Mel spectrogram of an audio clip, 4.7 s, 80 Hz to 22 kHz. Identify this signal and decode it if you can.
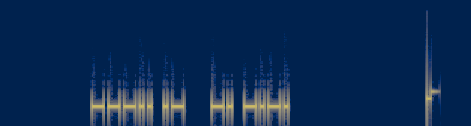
Morse code, heard as a keyed tone, about 29 wpm, 700 Hz. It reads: 8A NC
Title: Field Day Exchanges - 30wpm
